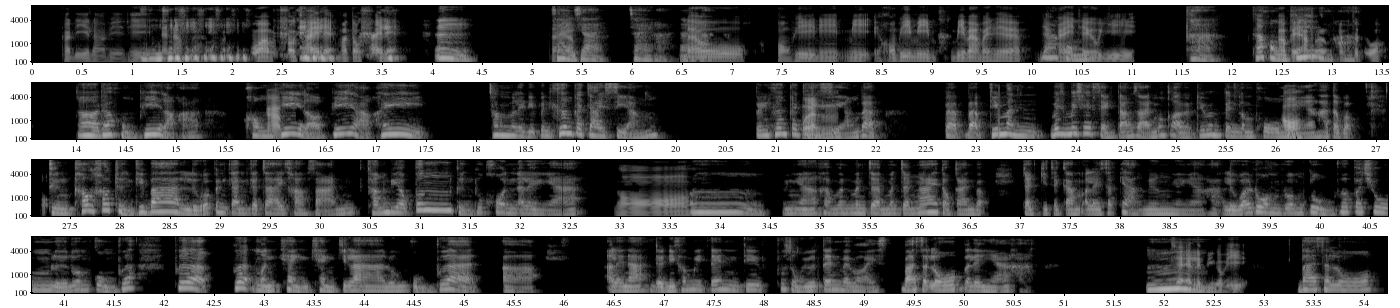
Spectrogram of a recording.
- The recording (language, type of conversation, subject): Thai, unstructured, คุณอยากให้ชุมชนในอนาคตเป็นแบบไหน?
- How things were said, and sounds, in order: chuckle; other noise; tapping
